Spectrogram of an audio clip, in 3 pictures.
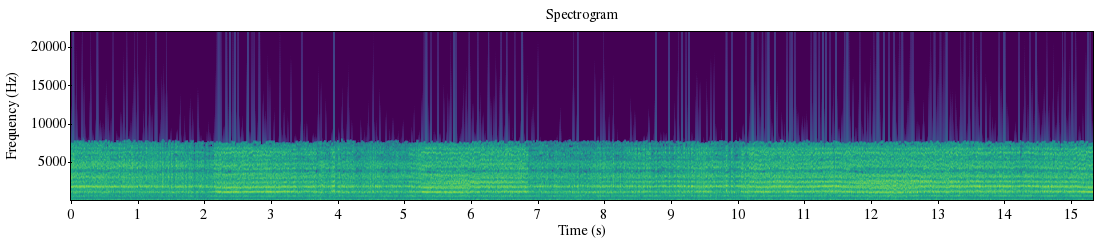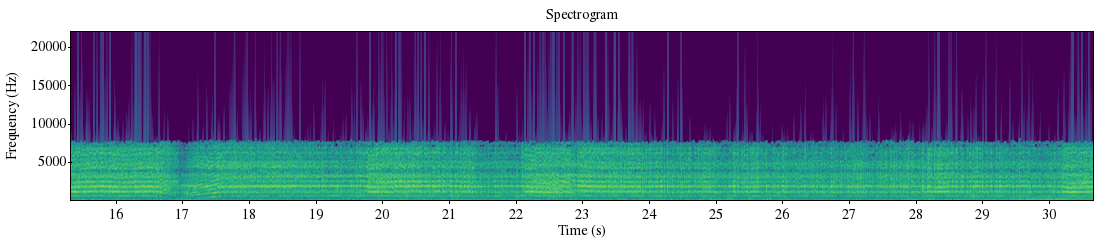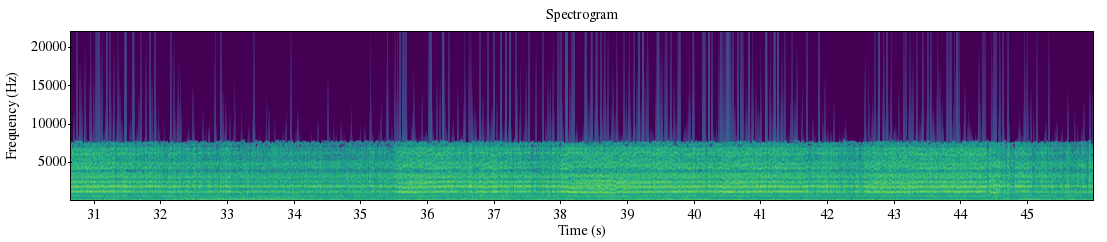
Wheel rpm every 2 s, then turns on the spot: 160, 160, 160, 160, 160, 160, 160, 160, 130, 170, 160, 160, 160, 160, 160, 160, 160, 160, 160, 160, 160, 160, 160.
none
